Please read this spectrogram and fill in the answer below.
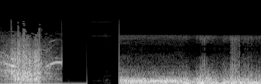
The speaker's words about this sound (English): Now you can clearly discern 3 sounds there, a blast and a double echo. Now, our analysis shows the spacing of those blasts is much, much closer than the blasts and echoes from the fuel air explosion later.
